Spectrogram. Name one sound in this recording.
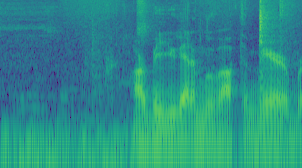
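A man speaks with animation close to a microphone.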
